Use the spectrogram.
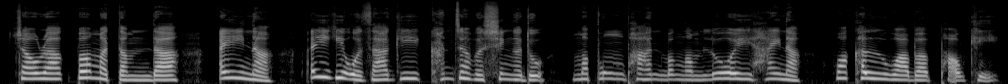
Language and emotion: Manipuri, fearful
